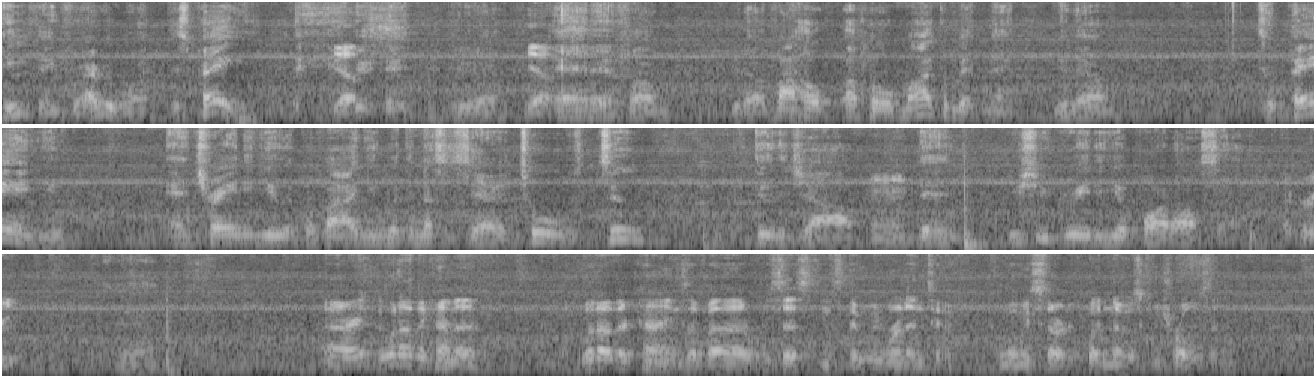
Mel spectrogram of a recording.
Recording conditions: hum or buzz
